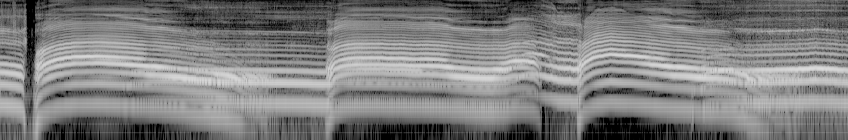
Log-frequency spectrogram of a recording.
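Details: Argument between two cats, a rival with a booming voice: three long, sustained wails, each starting abruptly, holding a steady pitch and then bending downward, with a second voice layered on top.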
